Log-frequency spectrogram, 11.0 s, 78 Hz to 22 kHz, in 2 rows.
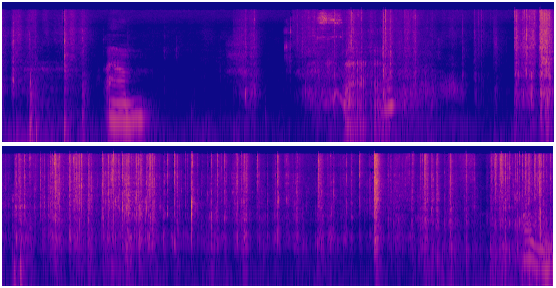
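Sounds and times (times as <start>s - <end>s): tissue paper rustling and crinkling: 2.3s - 11.0s.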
